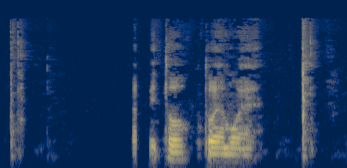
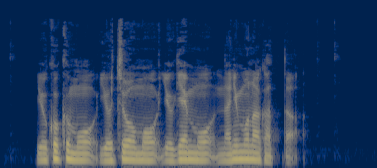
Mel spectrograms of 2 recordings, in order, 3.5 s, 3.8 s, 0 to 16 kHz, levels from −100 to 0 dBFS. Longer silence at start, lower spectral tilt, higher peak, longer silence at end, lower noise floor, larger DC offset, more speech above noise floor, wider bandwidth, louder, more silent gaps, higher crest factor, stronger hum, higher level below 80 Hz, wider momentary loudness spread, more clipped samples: second, 0.1 s vs 0.35 s; second, -4 dB/octave vs -7.5 dB/octave; first, -10 dBFS vs -14 dBFS; second, 0.35 s vs 0.8 s; first, -86 dBFS vs -81 dBFS; neither; first, 60 dB vs 49 dB; about the same, 11.5 kHz vs 10.5 kHz; first, -28 LUFS vs -33 LUFS; neither; about the same, 20 dB vs 18 dB; neither; second, -82 dBFS vs -64 dBFS; first, 22 LU vs 15 LU; neither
